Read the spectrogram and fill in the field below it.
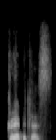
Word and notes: crepitus: Indian

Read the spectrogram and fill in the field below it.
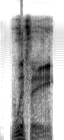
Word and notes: whiffy: British English

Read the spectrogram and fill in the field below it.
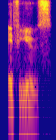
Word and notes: effuse: British English

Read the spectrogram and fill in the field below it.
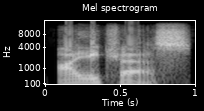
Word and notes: IHS: American English

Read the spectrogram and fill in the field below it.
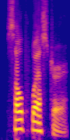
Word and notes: southwester: American English

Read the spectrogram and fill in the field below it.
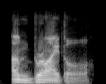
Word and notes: unbridle: British English

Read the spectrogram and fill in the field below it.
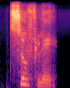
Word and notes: souffle: Indian

